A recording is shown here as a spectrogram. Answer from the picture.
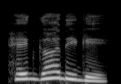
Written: ಹೆಗ್ಗಾದಿಗೆ

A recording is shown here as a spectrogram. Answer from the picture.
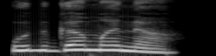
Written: ಊದುಗಾಮನಿ

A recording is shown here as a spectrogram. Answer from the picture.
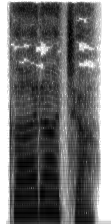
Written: ಕಾರಾಚ

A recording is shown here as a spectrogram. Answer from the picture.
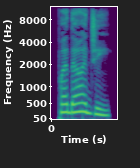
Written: ಪದಾಜಿ

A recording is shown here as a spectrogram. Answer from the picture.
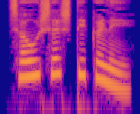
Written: ಚೌಷಷ್ಟಿಕಳೆ

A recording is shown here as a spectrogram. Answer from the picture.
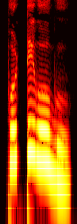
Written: ಪಡಿವಾಘೆ

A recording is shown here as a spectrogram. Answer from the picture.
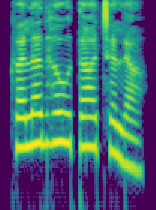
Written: ಕಲಧೌತಾಚಲ

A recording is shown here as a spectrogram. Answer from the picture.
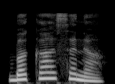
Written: ಭಕ್ಷಣ

